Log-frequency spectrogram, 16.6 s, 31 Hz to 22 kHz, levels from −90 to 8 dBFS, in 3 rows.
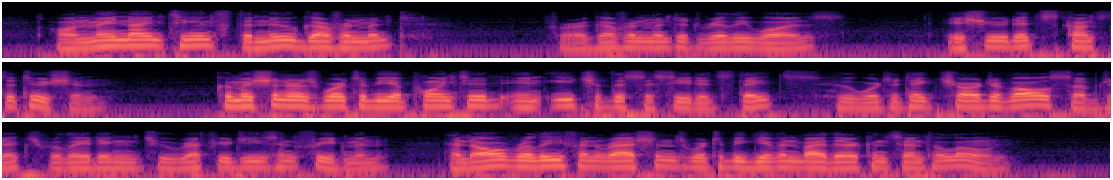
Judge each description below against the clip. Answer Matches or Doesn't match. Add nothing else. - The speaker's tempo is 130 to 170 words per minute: Doesn't match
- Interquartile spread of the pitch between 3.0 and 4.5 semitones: Matches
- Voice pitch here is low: Matches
